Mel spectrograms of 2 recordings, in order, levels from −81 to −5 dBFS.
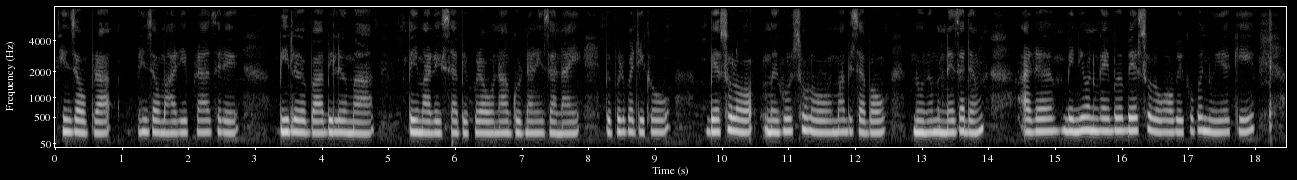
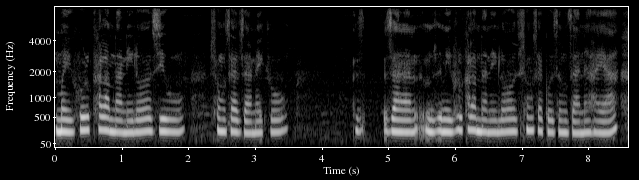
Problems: low volume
